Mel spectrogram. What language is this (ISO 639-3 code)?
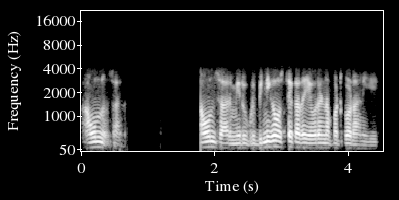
tel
